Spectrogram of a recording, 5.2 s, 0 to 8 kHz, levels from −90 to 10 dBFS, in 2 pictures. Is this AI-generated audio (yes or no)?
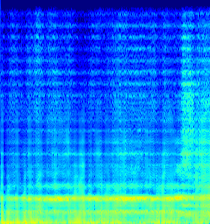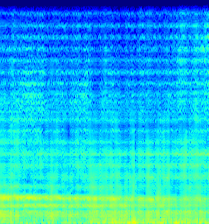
yes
